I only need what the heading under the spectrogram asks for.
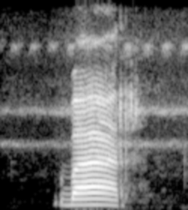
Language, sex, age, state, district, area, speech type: Santali, female, 18-30, West Bengal, Purulia, rural, read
